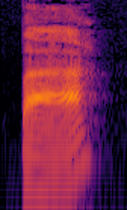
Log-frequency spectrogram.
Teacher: a sílaba tônica de parede é o re. Uma palavra paroxítona.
